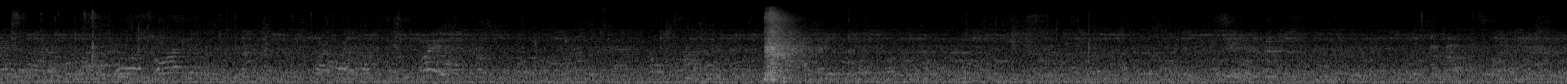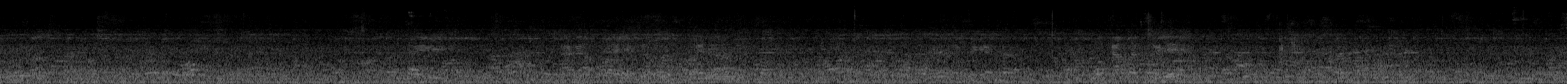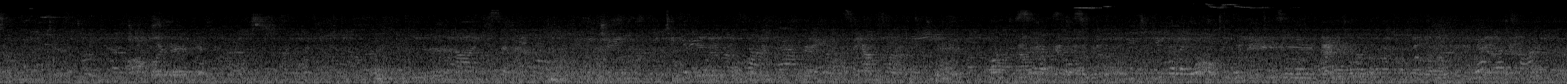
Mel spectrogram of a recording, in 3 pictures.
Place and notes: Terminal, Perth Airport WA, Australia - Cafe Ambience, Arrivals, Terminal 4, Perth Airport, Western Australia.
Sitting at a café between Qantas bag check-in and arrivals, having a scotch. Terminal 4 handles most domestic flight arrivals.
